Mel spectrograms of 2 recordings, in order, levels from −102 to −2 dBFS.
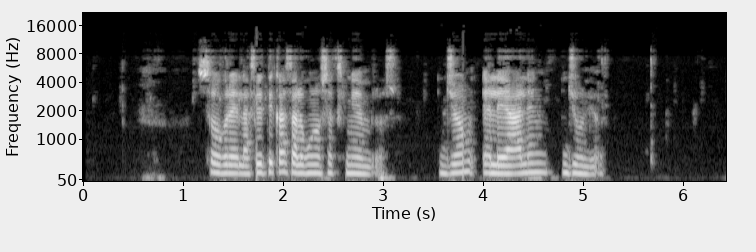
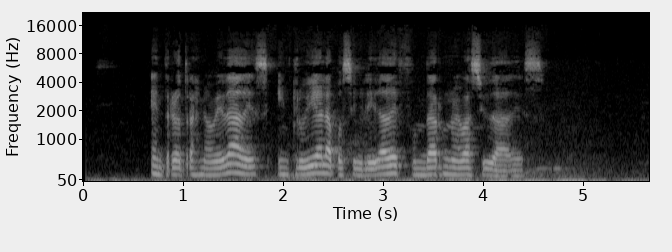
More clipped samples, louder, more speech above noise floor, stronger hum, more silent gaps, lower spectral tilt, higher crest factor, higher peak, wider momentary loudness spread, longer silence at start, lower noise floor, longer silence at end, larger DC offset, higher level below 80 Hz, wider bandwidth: neither; first, -17 LUFS vs -43 LUFS; first, 46 dB vs 22 dB; neither; neither; about the same, -2.5 dB/octave vs -3.5 dB/octave; about the same, 18 dB vs 18 dB; first, 0 dBFS vs -26 dBFS; first, 13 LU vs 8 LU; first, 0.65 s vs 0.1 s; about the same, -63 dBFS vs -65 dBFS; first, 0.75 s vs 0 s; neither; first, -48 dBFS vs -62 dBFS; second, 9.8 kHz vs 16.5 kHz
